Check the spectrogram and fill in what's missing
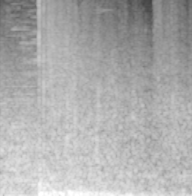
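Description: The Confringo explosive spell in Hogwarts Legacy goes off as a single loud, close boom with a sharp onset and a deep rumbling tail that lingers over steady background noise.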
